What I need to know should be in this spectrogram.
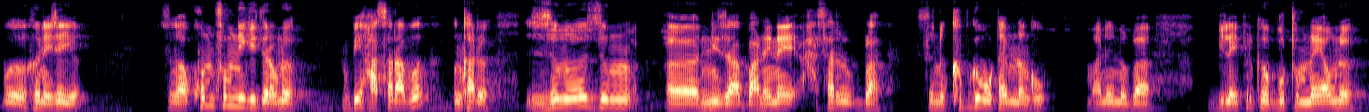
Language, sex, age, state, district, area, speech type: Bodo, male, 30-45, Assam, Baksa, urban, spontaneous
